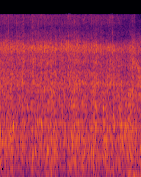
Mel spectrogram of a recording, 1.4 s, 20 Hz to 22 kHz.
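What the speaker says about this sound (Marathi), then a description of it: "मोटर चालू झालेली आहे आपली" Water gushes steadily from a running 7.5 HP motor pump onto a millet field, a constant broadband rushing noise at close range with no pauses.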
